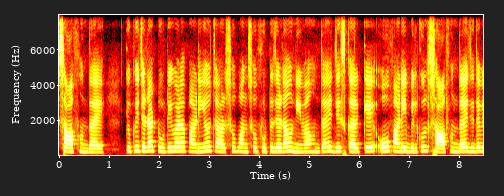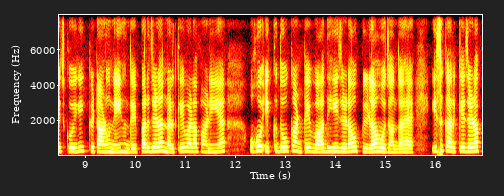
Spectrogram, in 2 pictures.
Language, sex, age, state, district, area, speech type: Punjabi, female, 18-30, Punjab, Rupnagar, urban, spontaneous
